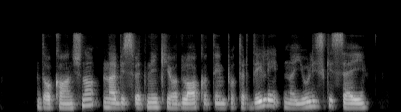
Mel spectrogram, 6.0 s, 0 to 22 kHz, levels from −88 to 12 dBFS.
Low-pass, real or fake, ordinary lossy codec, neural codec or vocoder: 7.2 kHz; fake; none; codec, 24 kHz, 0.9 kbps, DualCodec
